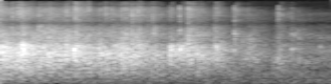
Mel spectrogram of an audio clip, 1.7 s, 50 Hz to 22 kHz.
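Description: Audience applause at a REET and 2nd-grade test series event in Jaipur: dense, steady clapping from a sizeable crowd, fairly loud and continuous, easing slightly toward the end.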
